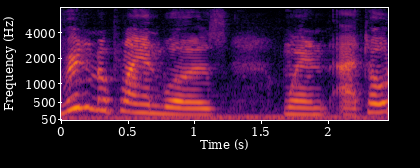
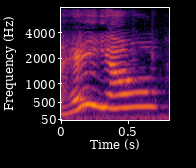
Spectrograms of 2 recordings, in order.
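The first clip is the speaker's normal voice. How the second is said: loud, high Southern drawl on "Hey, y'all"; hammed-up Southern accent calling "Hey, y'all"; 10 semitones higher, 6 dB louder than usual. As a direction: throw out a big Southern greeting. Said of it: "my southern accent".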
